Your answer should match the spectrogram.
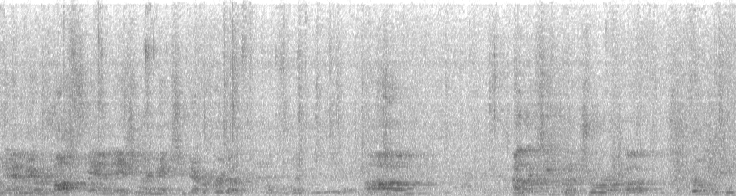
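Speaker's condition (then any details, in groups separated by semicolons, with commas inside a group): No condition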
